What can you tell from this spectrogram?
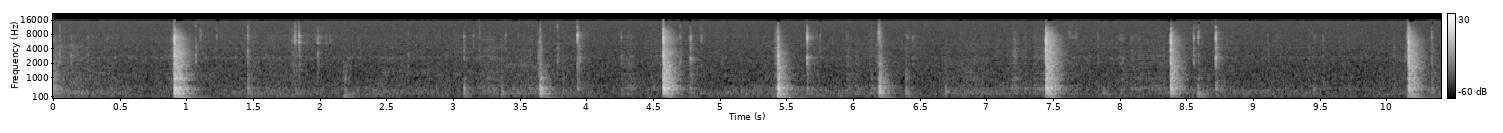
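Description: Craft knife cutting a black plastic Lego antenna to taper its end: short, sharp clicks at irregular intervals, about one a second, a few much louder than the rest.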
